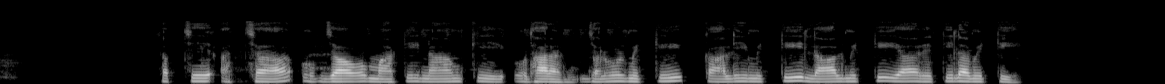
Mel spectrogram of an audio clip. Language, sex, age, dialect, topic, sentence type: Magahi, male, 25-30, Northeastern/Surjapuri, agriculture, question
